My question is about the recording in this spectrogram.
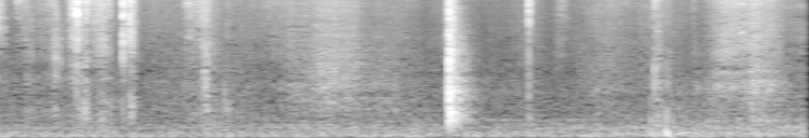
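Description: Baseball cards and packs being handled: soft rustling swishes broken by a few sharp taps and clicks, the loudest a little past halfway.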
